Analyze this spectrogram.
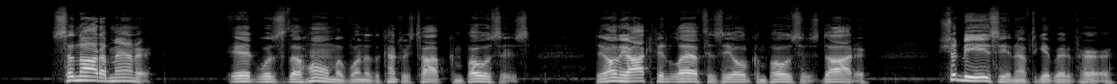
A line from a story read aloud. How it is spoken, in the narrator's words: Dan chuckled to himself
